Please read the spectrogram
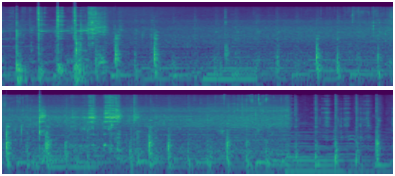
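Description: Hot oil sizzling in a wok, with frequent sharp crackles and clinks, over soft background music.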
